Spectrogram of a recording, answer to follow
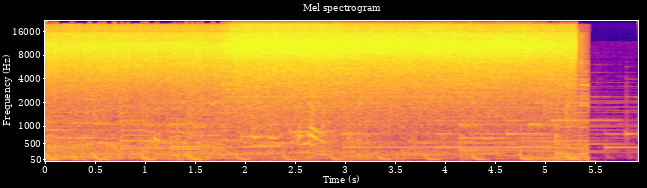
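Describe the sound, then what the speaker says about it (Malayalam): Potato and egg balls fry in hot oil with a loud, dense, continuous hiss and spatter, a few tonal kitchen sounds over it, cutting off abruptly near the end. "ഇത് പൊട്ടറ്റോയും എഗ് കൂടെ മിക്സ് ചെയ്തിട്ട് ഫ്രൈ ചെയ്തെടുക്കാം"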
